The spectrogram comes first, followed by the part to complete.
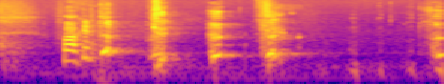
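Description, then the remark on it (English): A series of sharp, repeated hiccups as the Hicks all hiccup uncontrollably comes in quick uneven bursts, about five or six in a row, loud, with a voice and vocal noises mixed in among them. “The Hicks all hiccup uncontrollably.”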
